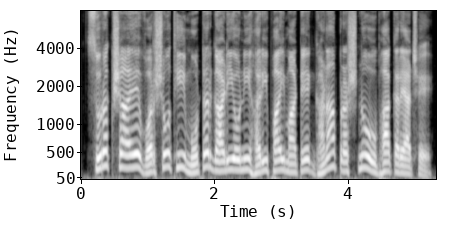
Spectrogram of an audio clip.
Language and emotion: Gujarati, neutral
